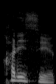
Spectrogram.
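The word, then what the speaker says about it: χάρις: 카리스인데 카가 아니고 카카이 그 발음이 좀 힘들어요. 카리스예요.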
